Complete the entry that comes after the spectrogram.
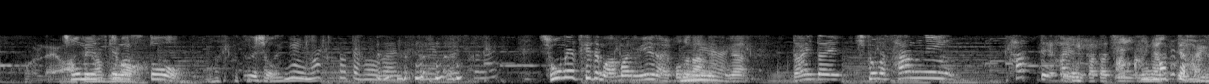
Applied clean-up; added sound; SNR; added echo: none; none; none; none.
